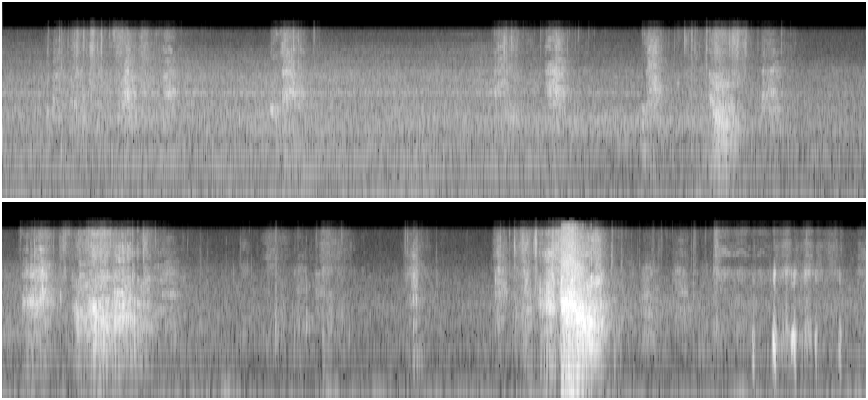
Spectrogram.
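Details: Two dogs, a female Rottweiler pestering a male Staffordshire bull terrier called Alfie, long-time friends: scattered short barks, whines and growly vocal bursts in uneven clusters, one loud sharp bark near fourteen seconds standing out.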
